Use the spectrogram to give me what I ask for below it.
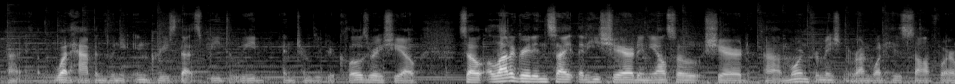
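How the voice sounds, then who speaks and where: A man hosting a podcast, introducing a guest with many filler pauses. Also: low voice. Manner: many filler "uh"s, halting delivery. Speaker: podcast host.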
